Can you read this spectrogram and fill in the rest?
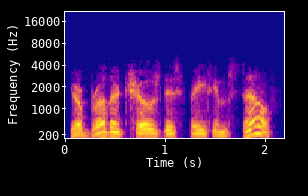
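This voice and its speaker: A high, quavering old wizard-god, cranky and scolding, whose tone swings widely as he lectures, as a male reader puts him on. The voice sounds husky and comes over a thin, phone-like line with no room around it. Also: very animated, measured pace, exaggerated voice. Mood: stern. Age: older. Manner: cranky yet wistful, scolding. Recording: tinny phone-like dry recording.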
